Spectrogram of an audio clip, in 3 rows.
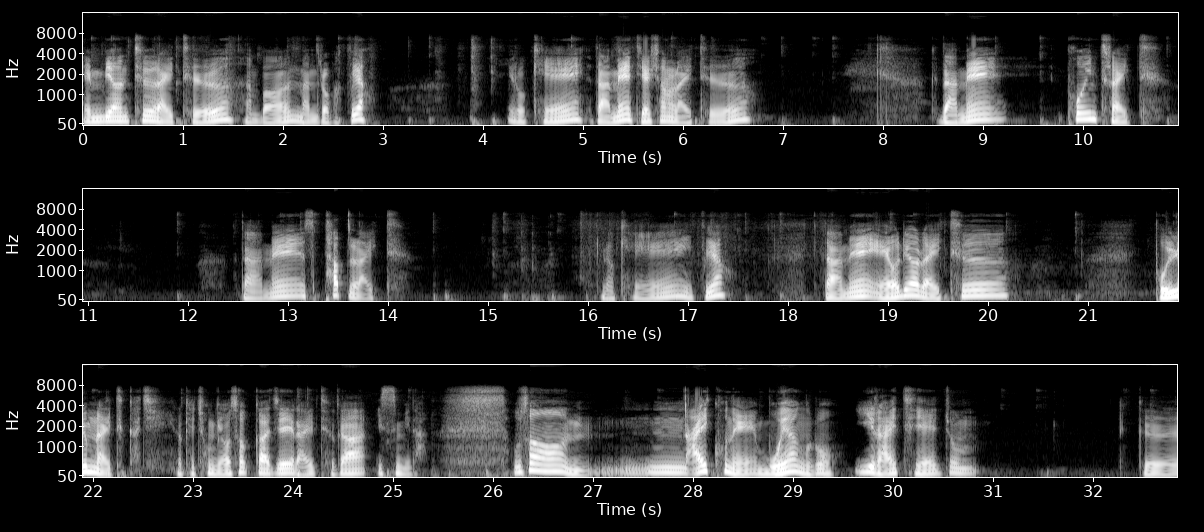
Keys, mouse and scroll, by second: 0.4 click, 1.0 w, 2.0-2.5 drag, 3.0-3.9 typing, 3.2 alt+click, 3.2 alt+right click, 4.5 click, 5.7 click, 6.1 w, 6.9-7.4 drag, 9.1 click, 10.8-11.8 drag, 13.1 click, 14.4-15.1 drag, 15.4 z, 15.9 click, 17.5-17.9 drag, 18.8 click, 19.6 w, 20.1-20.8 drag, 21.7 click, 22.8-23.4 drag, 24.0 click.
